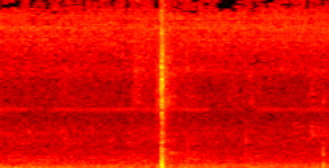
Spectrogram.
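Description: One sharp knock of a tennis ball striking a hard court surface, about a second in, over a low wind rumble on the microphone.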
